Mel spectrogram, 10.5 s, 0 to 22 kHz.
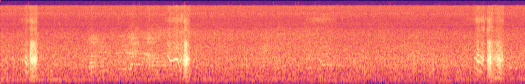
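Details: Three-month-old Shih Tzu puppy snoring loudly while asleep indoors: short nasal snorts with a squeaky, tonal edge at about 0.6, 3.7 and 9.8 seconds, separated by quiet breathing and faint room hiss.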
